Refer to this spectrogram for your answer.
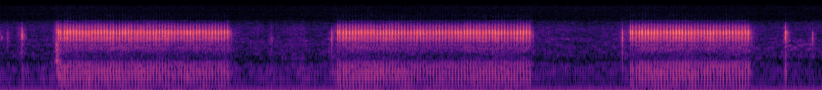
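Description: A telephone line rings three times, each long buzzing ring lasting about two seconds with a steady high pitch and evenly spaced pauses between. No one speaks.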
